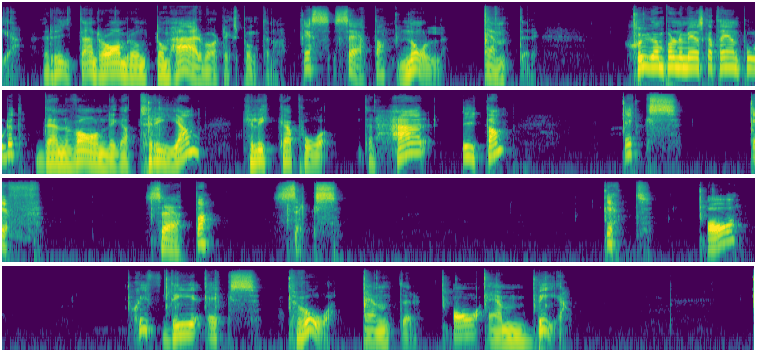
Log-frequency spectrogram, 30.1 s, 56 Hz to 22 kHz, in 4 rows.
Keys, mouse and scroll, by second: 0.3 click, 2.7-3.7 typing, 4.6 Return, 6.1 KP_7, 8.8 3, 9.7 scroll up 1, 10.9 click, 11.8-13.3 scroll down 1, 13.6 x, 14.8 f, 16.3 z, 17.7 6, 20.9-21.8 typing, 24.0-25.2 typing, 25.9 Return, 26.8 a, 27.2 m, 27.7 b, 29.8 KP_1.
